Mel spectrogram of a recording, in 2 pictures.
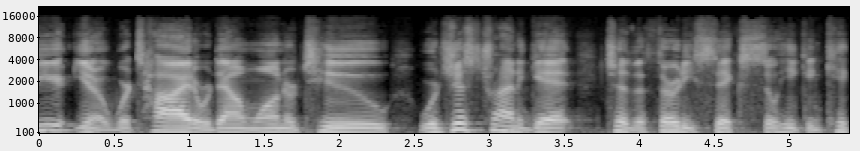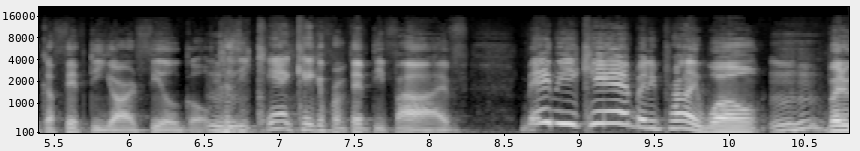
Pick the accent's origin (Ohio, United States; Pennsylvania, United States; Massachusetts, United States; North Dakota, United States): Massachusetts, United States; Boston; We watched the Patriots all the time. I grew up in Boston.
